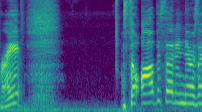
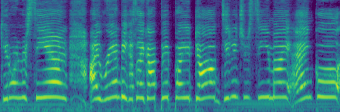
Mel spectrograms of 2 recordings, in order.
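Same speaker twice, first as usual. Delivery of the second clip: high-pitched mock pleading; imitating frantic woman; 13 semitones higher than usual. Woman excusing herself on the phone, imitated high pleading.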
